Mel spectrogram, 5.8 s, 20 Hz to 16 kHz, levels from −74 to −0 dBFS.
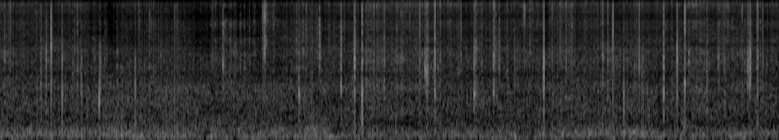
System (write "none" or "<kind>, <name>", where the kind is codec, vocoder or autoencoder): codec, SNAC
